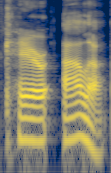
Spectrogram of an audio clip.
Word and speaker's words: Kerala: Someone tells me that Kerala is pronounced Kerala.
